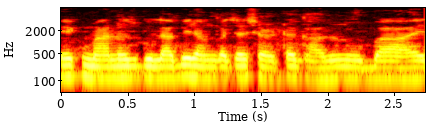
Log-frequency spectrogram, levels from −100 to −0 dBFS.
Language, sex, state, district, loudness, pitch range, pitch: Marathi, male, Maharashtra, Nagpur, -16 LUFS, 115-120 Hz, 120 Hz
